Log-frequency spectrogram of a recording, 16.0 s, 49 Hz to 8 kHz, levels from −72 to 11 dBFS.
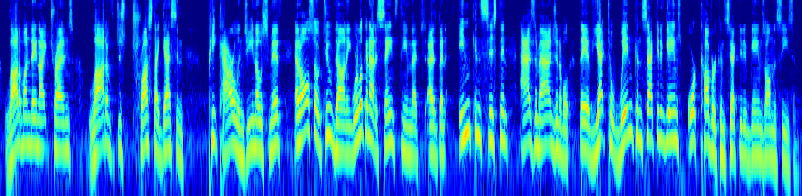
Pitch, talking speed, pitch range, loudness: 175 Hz, 185 wpm, 150-210 Hz, -25 LUFS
